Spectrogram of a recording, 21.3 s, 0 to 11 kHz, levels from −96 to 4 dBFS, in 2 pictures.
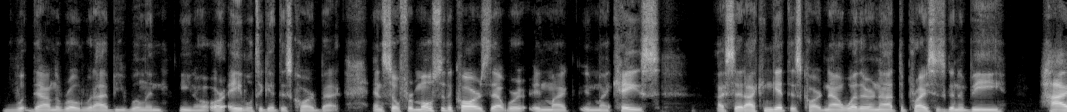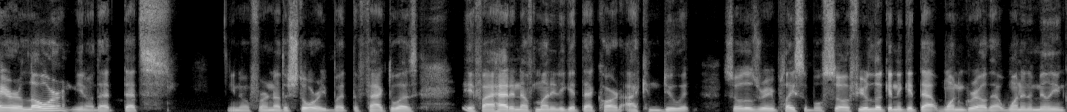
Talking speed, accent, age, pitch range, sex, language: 265 wpm, American, 30-49, 120-135 Hz, male, English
